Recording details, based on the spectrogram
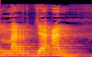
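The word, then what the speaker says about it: مرجعًا: Jadi marja'an bacanya marjaan.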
